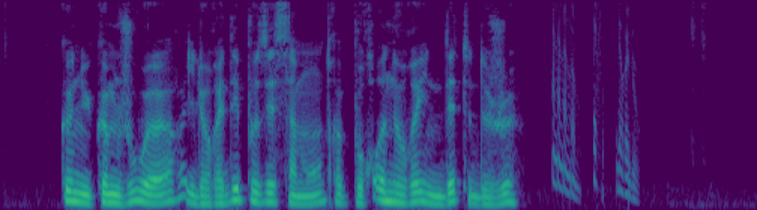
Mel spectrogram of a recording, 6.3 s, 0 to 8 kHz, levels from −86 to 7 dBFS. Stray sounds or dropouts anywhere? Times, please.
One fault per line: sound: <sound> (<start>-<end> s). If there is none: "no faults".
sound: chirp (4.6-5.3 s)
